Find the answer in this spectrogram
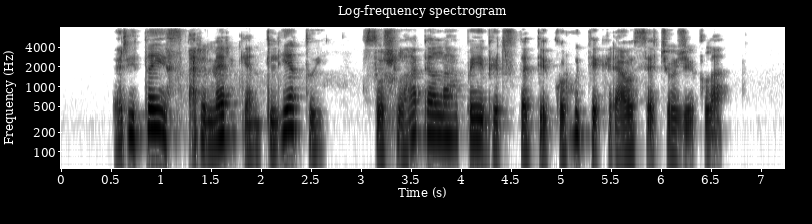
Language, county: Lithuanian, Kaunas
